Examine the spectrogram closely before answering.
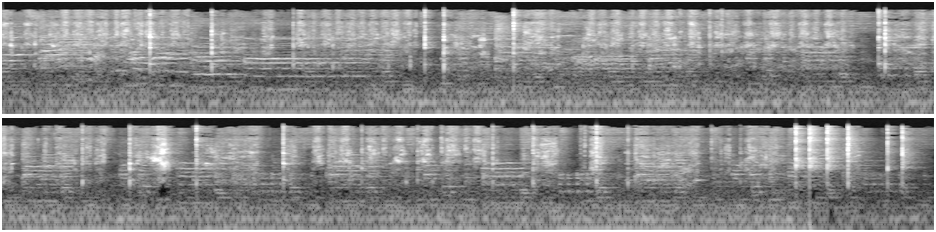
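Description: A metal fork stirring a thick sauce in a ceramic bowl, clinking rapidly and repeatedly against the bowl's sides, with a quick run of sharper clinks near the end.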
